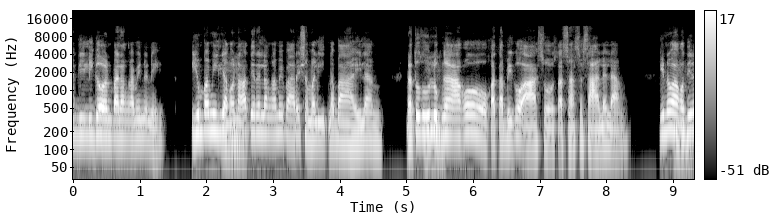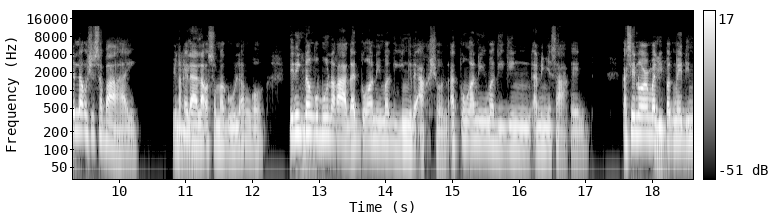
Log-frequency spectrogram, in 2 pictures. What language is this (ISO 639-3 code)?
fil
